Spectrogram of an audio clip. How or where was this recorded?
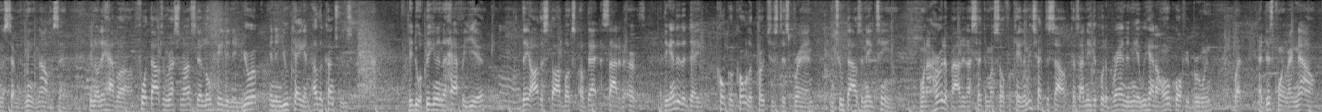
busy venue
